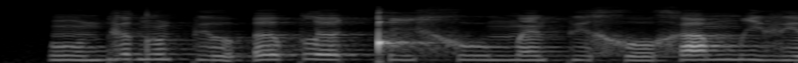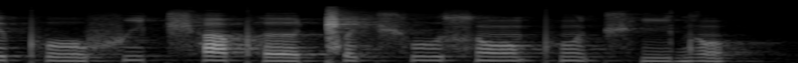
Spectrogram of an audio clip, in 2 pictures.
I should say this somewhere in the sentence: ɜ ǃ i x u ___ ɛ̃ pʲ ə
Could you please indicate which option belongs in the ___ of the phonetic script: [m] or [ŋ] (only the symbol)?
m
